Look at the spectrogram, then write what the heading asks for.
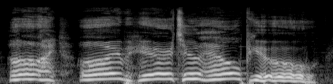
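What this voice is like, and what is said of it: Dry, raspy, stammering voice. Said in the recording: “He replied in a dry, raspy voice, stammering”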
